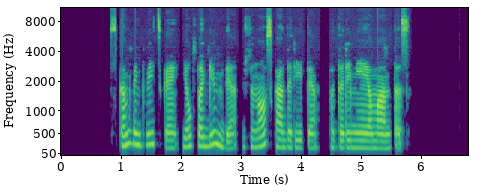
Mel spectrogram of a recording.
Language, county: Lithuanian, Alytus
